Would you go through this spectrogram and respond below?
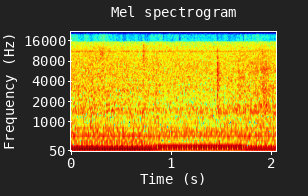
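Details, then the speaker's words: Dual 506 belt-drive turntable with a loud hum complaint: low steady mains hum with a faint buzz, louder on the right channel but on both; a broken or poorly grounded signal cable with a loose outer shield is suspected. "It's on both. Yeah. Is there a broken wire here? [Music] Seems like maybe it's broken right here."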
